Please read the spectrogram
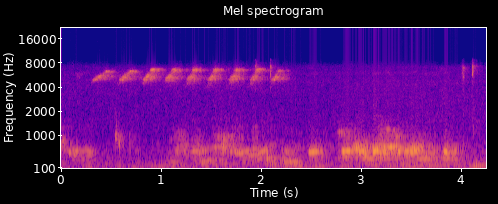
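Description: A bird chirping: a quick run of about ten short, high chirps, about five a second, that stops about two seconds in.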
